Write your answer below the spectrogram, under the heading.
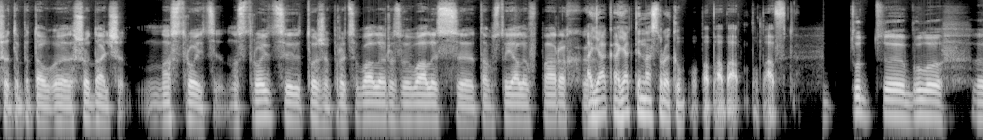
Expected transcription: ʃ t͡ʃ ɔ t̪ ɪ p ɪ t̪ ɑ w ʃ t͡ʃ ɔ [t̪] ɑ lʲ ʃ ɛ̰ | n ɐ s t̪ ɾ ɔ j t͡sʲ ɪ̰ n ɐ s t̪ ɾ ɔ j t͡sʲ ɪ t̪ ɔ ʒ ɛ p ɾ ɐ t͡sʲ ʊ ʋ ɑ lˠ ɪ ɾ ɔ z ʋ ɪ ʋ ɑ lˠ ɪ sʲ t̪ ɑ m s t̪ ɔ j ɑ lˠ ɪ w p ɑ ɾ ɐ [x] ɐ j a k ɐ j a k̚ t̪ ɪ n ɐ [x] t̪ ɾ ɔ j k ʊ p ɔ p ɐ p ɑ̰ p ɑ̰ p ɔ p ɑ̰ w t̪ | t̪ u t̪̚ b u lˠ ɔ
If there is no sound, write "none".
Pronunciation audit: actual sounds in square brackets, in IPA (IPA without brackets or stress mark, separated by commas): d̪, x, s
